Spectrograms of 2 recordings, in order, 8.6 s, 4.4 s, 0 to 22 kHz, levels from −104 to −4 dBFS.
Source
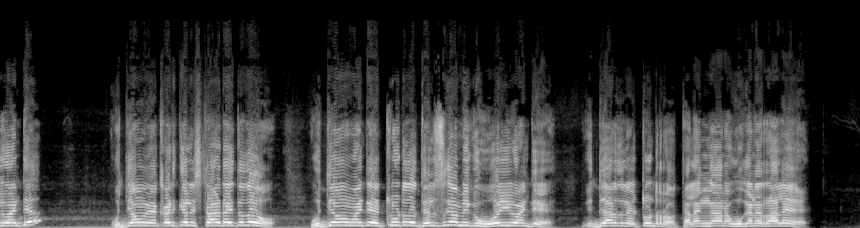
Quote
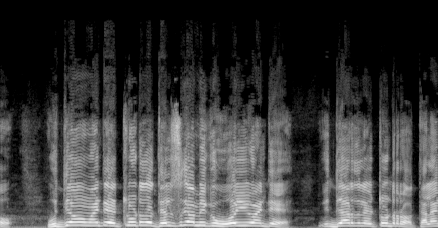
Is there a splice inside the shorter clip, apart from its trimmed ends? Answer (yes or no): no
